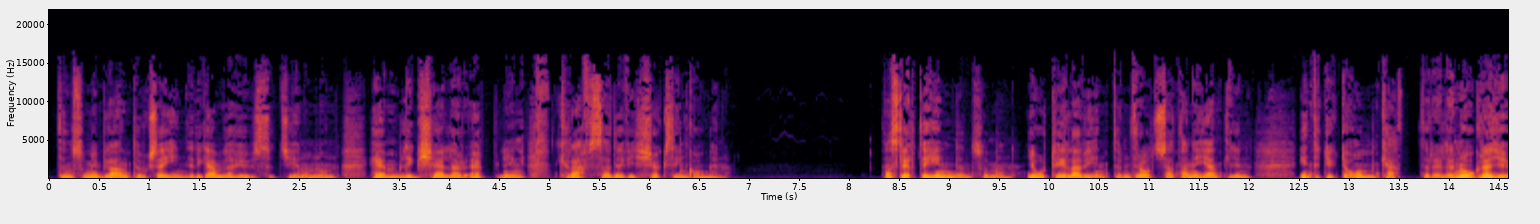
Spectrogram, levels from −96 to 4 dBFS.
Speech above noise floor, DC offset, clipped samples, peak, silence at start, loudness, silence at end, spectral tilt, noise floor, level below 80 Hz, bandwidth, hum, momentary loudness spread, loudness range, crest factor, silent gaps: 48 dB; under 0.1%; under 0.1%; -2 dBFS; 0.1 s; -23 LUFS; 0 s; -6 dB/octave; -70 dBFS; -34 dBFS; 16 kHz; none; 9 LU; 5 LU; 20 dB; none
